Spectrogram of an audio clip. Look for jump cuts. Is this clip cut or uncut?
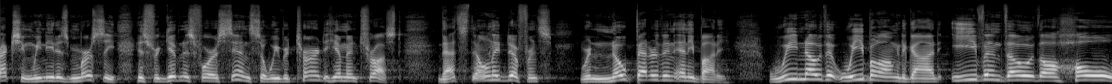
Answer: uncut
